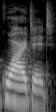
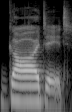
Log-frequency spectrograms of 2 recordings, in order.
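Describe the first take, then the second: First: "guarded" as the learner's mistaken "w"-like "g"; wrong version. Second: "Guarded" with a clear hard "g". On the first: Teacher imitating the wrong "guarded" for students. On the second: Teacher correcting the "g" in "Guarded". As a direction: start "Guarded" with a firm "g". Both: Shown as a demonstration. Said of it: "not guarded".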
